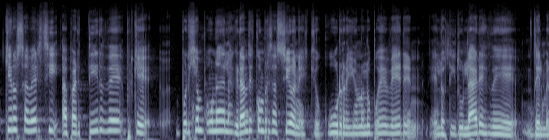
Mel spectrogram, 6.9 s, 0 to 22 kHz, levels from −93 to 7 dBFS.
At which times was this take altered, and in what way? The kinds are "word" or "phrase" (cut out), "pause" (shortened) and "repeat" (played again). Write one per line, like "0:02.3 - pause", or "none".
0:02.6 - word
0:05.3 - word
